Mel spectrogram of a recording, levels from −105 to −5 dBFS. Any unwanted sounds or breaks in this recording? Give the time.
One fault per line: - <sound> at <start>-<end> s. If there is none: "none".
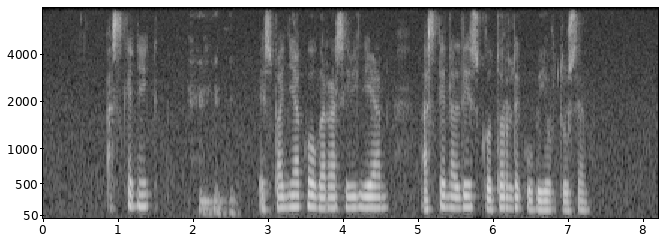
- laugh at 1.9-2.7 s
